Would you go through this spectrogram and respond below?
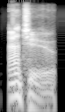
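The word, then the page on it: étui: British English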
